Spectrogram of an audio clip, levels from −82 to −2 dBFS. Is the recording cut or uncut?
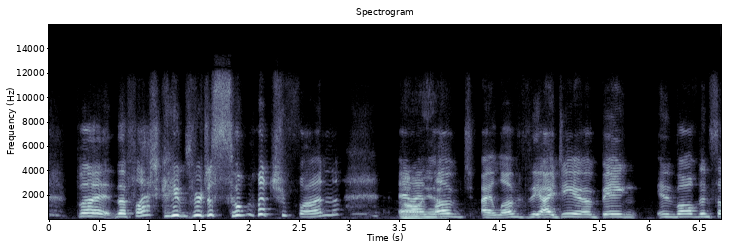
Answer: cut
